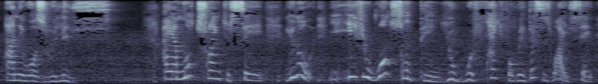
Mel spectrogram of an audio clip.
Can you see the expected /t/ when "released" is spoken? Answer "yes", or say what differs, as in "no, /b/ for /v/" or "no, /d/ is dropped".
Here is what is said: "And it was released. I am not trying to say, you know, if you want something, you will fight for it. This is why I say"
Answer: yes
